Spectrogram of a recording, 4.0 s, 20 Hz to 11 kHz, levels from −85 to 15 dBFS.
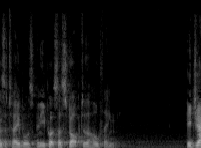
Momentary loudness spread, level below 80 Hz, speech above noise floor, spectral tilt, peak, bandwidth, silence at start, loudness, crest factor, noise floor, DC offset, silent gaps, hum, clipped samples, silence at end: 13 LU; -74 dBFS; 37 dB; -5.5 dB/octave; -10 dBFS; 10.5 kHz; 0 s; -34 LUFS; 24 dB; -69 dBFS; under 0.1%; none; none; under 0.1%; 0 s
